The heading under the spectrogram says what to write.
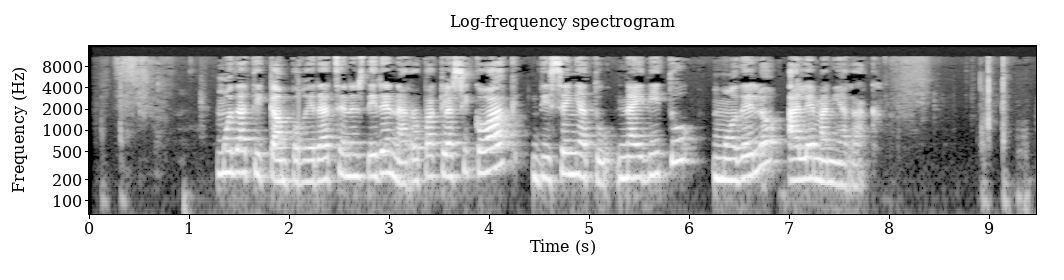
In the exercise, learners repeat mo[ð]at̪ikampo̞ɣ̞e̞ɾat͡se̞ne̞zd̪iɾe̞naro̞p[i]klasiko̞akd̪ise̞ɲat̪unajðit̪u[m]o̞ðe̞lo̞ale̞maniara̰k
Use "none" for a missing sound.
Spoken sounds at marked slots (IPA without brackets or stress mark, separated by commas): ð, a, m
